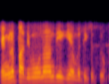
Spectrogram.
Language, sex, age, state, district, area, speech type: Malayalam, male, 45-60, Kerala, Wayanad, rural, conversation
